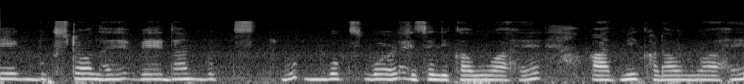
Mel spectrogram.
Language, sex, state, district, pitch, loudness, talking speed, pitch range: Hindi, female, Punjab, Pathankot, 230 Hz, -15 LUFS, 135 wpm, 215-245 Hz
